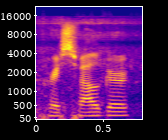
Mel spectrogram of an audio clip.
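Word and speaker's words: Hræsvelgr: Also, if you think about it, that's kind of funny because there's also, we've mentioned it before, I think it's pronounced like Hrisvalgr, the giant eagle who sits on top.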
